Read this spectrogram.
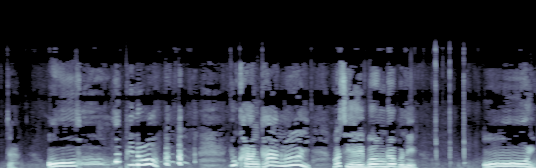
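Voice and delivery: high, loud thrilled cry; excited squeal. Real, not acted. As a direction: shriek with delight at the find. Finds mushrooms by the path.

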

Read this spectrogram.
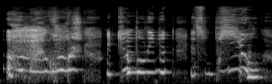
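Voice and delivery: high, squeaky disbelief; play-acted shock. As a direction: gasp it out high in mock horror. Shocked that zombies are real.

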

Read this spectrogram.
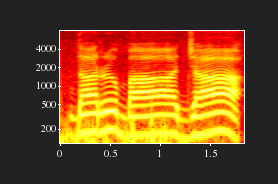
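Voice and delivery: दरवाजा blended into one drawn-out word; slow reading. Shown as a demonstration. Teacher showing friends how to read, slow reading. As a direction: stretch the syllables of दरवाजा, joined up. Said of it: "इस तरीके से दोस्तों धीमे धीमे पढ़िए".

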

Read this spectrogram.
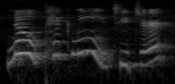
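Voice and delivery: high, slow shout for the teacher; shouting boy. A narrator's reading. Polly Allen Puffer shouting at the teacher to pick him. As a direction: shout over the other boy. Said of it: "shouted another boy".

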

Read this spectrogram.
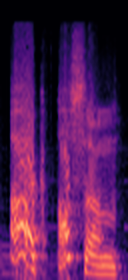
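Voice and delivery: ordinary delivery

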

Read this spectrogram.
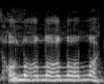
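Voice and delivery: loud, hurried mock war chant; quick, forceful imitation of soldiers yelling; imitated battle cry. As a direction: shout it like troops charging, in jest. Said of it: "diye bağırıyoruz ya".

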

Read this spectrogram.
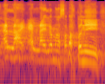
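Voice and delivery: crying out. Retold or imitated. Jesus on the cross calling to God, crying out. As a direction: call up to God in mild anguish. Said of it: "he cried".

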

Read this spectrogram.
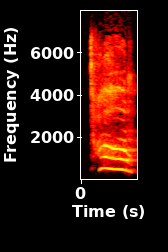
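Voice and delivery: put-on high, pleading child's call; worried call. Worried sister calling to brother, high plea. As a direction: draw the name out high.

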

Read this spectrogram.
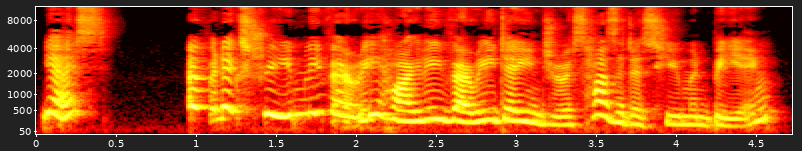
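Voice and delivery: very high, rising loud voice; squeaky, overexcited official; high excitable commander. A narrator's reading. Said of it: "said the Druid commander".

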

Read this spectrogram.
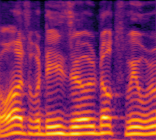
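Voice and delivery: lightly voiced, slow, drawled commentator hello; Booker T greeting. Booker T greeting Knoxville, slow and lightly put-on. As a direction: greet the town slowly, like a commentator.

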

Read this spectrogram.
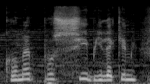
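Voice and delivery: very high, loud disbelief; surprised outburst. Real, not acted. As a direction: shout in disbelief at the screen. Something unexpected happens in-game. (sorpresa incredula)

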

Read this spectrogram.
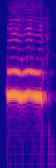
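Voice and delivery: a sudden very high, loud vocal squeak; high note demo. Shown as a demonstration. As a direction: squeak out a high note to show what agudo sounds like. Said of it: "Una voz agudo es, o alto es".

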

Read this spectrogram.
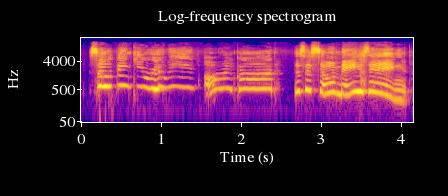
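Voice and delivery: high, loud squeals of delight; excited squeal. Real, not acted. Opening Ruby's gift box, squealing high and loud. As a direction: squeal with joy over the gift.

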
